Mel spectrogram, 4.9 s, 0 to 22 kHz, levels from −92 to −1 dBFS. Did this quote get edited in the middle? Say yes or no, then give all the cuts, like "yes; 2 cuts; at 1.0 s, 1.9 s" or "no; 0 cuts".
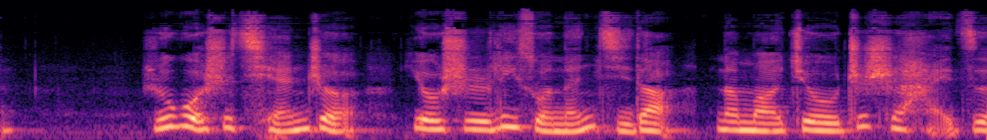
yes; 1 cut; at 3.5 s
